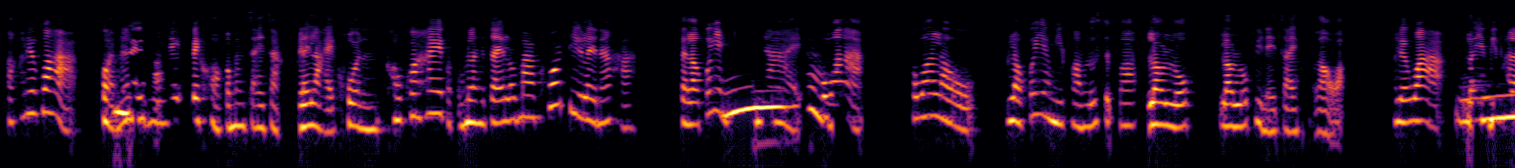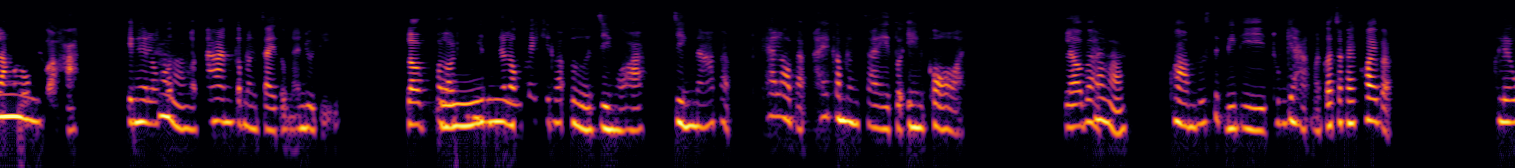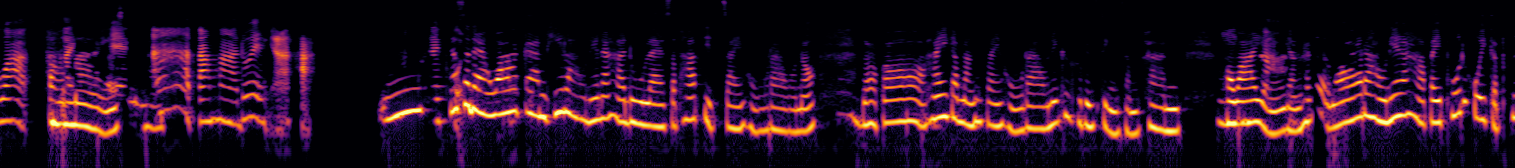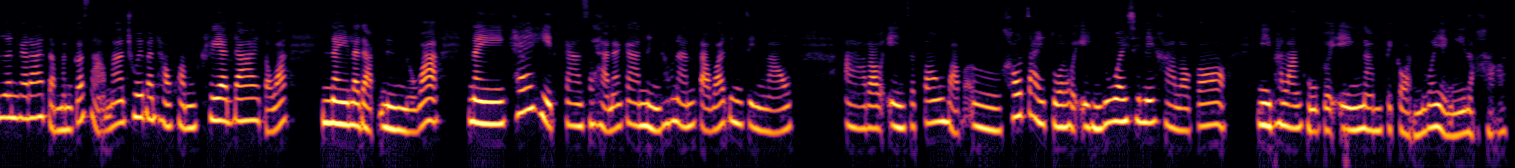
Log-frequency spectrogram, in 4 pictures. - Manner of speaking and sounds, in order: distorted speech; other background noise; mechanical hum; tapping; static; other noise
- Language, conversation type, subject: Thai, podcast, การพูดคุยกับเพื่อนช่วยบรรเทาความเครียดได้อย่างไรบ้าง?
